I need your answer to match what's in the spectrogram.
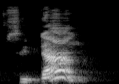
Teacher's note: use your falling tone for a statements for wh question for command certainty and finality like a statements.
